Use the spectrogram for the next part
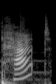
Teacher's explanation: you felt a burst of air when you said pat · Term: aspiration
